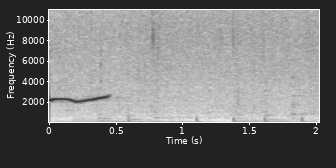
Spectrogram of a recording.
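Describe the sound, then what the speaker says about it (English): A single short whistle rises and bends at the start, close and clear, then gives way to a few soft knocks and thumps in a quiet room. "I whistled."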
